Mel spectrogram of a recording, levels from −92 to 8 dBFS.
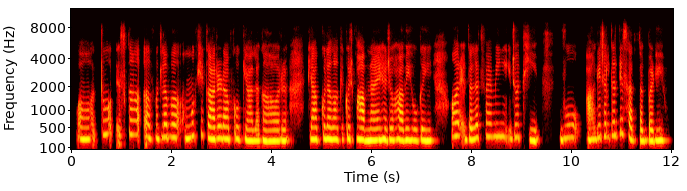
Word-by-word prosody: ओ, 250 0 0
तो 345 +1 -5
इसका 350 - -6 0.2
अ, 285 - 0
मतलब 285 +1 -2
मुख्य 305 +4 -2
कारण 265 0 +4
आपको 255 0 0
क्या 225 -2 +3
लगा 225 0 +2
और 225 +1 +3 0.5
क्या 255 -2 +2
आपको 250 +2 -1
लगा 250 -1 +4
कि 255 - -9
कुछ 260 -2 -2
भावनाएँ 235 -1 +6
हैं 245 -1 +5
जो 240 +1 +1
हावी 235 -1 +3
हो 230 -1 +1
गई 225 -1 +4 0.4
और 310 -1 0 0.2
गलतफ़हमी 295 +2 -3
जो 290 0 -5
थी 235 -4 -1 0.5
वो 280 +1 -8 0.2
आगे 255 +3 -2
चलकर 300 +2 -6
किस 360 -3 -7
हद 240 -2 0
तक 225 0 +1
बढ़ी? 230 +1 +3
255 Hz, 165 wpm, -23 LUFS, 235-285 Hz, 0.5 s, भावनाएँ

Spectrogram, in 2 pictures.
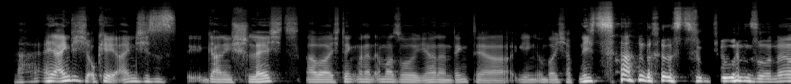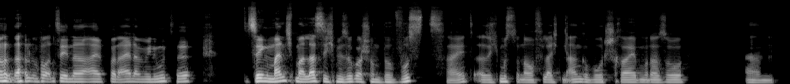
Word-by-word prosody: Nei 135 +8 0
eigentlich 165 0 +4
okay, 145 -3 +1
eigentlich 135 +4 -2
ist 130 -2 -2
es 120 -1 -2 0.3
gar 120 -3 0
nicht 110 -1 -2
schlecht, 140 +4 +1
aber 110 0 0
ich 110 0 -4
denk 125 +1 -4
mir 120 - -6
dann 115 -2 -4
immer 120 +2 -4
so: 110 -1 -4
„Ja, 105 +1 -4
dann 105 -2 -4
denkt 110 +4 -7
der 95 0 -5
Gegenüber, 105 -1 -6
ich 105 +1 -7
hab 105 - -8
nichts 155 +5 +6
anderes 185 -6 +5
zu 155 -1 +1
tun 155 +2 +6
so“, 130 -2 -1
ne? 145 +4 0
Und 150 -3 +3
antworte 145 +1 -1
innerhalb 125 -2 -2
von 125 -2 -5
1 125 +1 -3
Minute. 135 +3 -4 0.5
Deswegen 140 +2 +5
manchmal 145 -2 +2
lass 145 +2 +3
ich 135 -3 -4
mir 125 - -1
sogar 130 +1 -2
schon 115 -2 -6
bewusst 145 +10 -4
Zeit. 100 +7 -9
Also, 105 - -7
ich 105 - -12
muss 130 0 -4
dann 110 - -10
auch 105 0 -6
vielleicht 105 -1 -8
'n - - -10
Angebot 110 -2 -6
schreiben 110 0 -6
oder 105 -1 -5
so 105 0 -7 0.6
ähm, 95 -1 -9
125 Hz, 210 wpm, -20 LUFS, 110-145 Hz, 0.6 s, nichts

